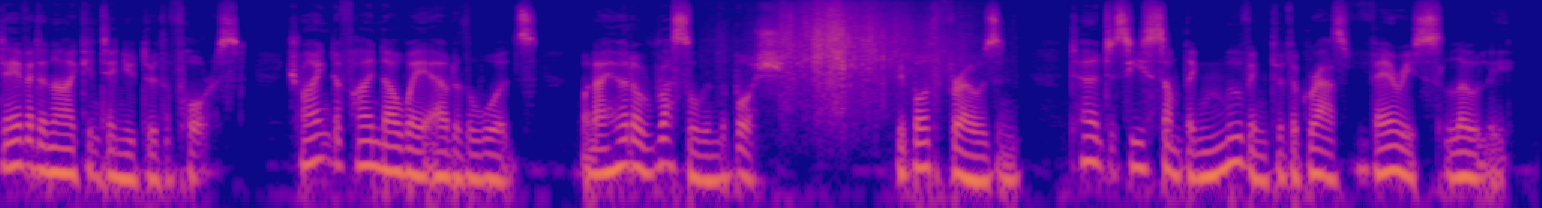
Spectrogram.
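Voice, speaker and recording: A man's voice: medium pitch, brisk, vocal fry, no echo. A man narrating a scripted first-person fantasy short story as an audiobook reader.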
